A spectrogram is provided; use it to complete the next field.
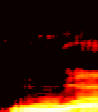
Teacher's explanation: आखिर में उ नहीं करना। वऊ नहीं करना। ठीक है? जस्ट आपने हठों को गोल करना है और आवाज खत्म कर देनी है।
